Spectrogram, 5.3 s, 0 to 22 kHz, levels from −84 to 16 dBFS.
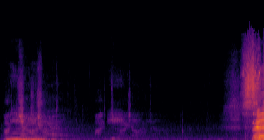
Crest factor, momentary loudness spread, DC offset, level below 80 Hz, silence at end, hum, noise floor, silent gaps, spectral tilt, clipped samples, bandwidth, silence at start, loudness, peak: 26 dB; 25 LU; under 0.1%; -90 dBFS; 0 s; none; -65 dBFS; none; -0.5 dB/octave; under 0.1%; 18.5 kHz; 0.1 s; -30 LUFS; -6 dBFS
